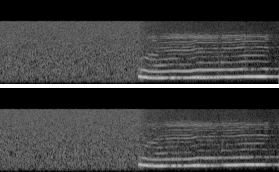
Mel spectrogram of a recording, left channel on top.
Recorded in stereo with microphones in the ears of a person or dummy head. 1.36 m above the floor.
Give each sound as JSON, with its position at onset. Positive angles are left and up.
{"t": 1.4, "sound": "singing", "side_deg": 30, "distance_m": 2.0}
